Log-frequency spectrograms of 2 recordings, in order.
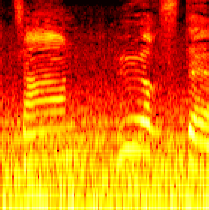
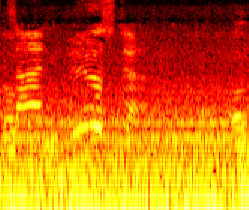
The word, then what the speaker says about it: Zahnbürste: You have to say Zahnbürste. Oh, Bürste. Yes. Oh my Put the God. R in the wrong place. I didn't know. Like a germ, huh? Zahnbürste.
